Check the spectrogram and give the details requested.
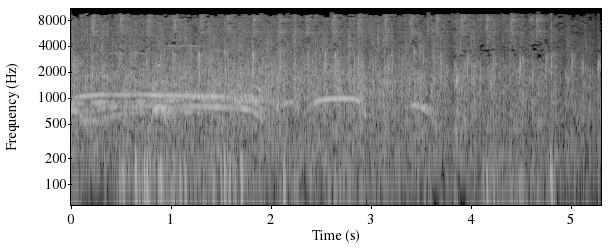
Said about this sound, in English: Just let's give God a round of applause.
